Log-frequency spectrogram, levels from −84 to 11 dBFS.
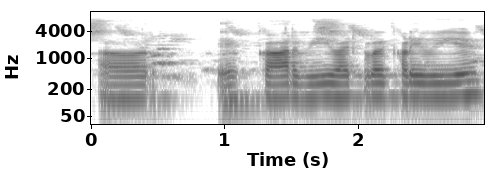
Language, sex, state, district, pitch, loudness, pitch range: Hindi, male, Bihar, Gopalganj, 135 Hz, -28 LUFS, 130-140 Hz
